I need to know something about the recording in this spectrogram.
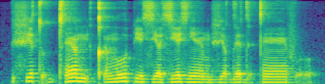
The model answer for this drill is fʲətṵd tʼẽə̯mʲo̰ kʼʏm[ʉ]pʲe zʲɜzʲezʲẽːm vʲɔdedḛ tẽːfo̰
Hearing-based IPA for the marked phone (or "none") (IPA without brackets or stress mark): u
